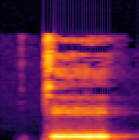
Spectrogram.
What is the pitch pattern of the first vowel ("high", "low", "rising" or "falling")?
low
